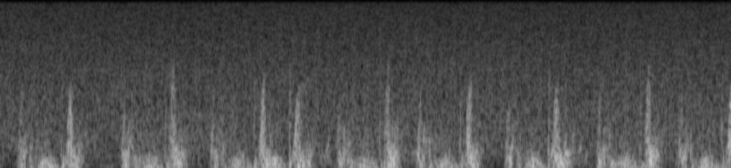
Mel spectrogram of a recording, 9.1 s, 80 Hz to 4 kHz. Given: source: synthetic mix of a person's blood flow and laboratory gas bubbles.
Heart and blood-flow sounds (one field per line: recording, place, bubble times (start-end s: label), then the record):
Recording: Doppler ultrasound of blood flow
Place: precordium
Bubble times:
no bubbles
From the record:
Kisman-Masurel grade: 000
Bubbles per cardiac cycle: 0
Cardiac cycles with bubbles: 0%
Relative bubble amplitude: no bubbles discernible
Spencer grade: 0 (complete lack of bubble signals)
